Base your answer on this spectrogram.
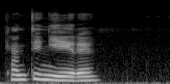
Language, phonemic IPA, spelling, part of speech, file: Italian, /kantiˈnjɛre/, cantiniere, noun, It-cantiniere.ogg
